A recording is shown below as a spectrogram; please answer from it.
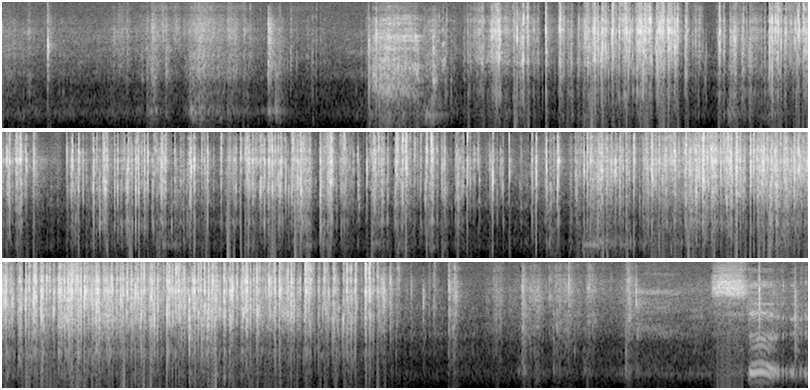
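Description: Plastic blind-bag packaging crinkling and rustling as it is handled, near-continuous from about four seconds in until shortly before the end, after a few light scattered clicks.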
